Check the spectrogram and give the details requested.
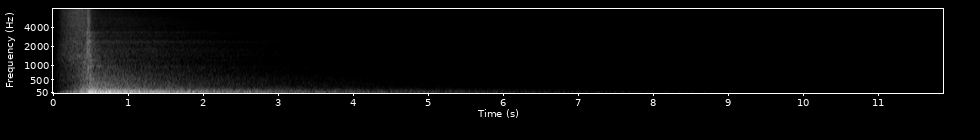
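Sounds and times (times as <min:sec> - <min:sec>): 
swoosh: 0:00.0 - 0:03.8
big impact with metal top: 0:00.1 - 0:03.5.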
